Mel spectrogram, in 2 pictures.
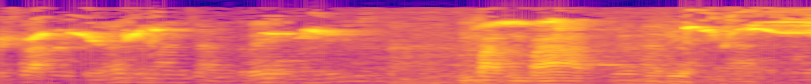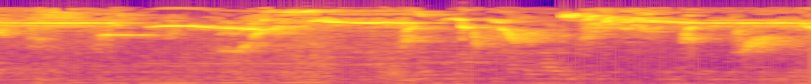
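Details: Black Oriental magpie-robin (kacer hitam), a kept bird in full song: bursts of sharp high whistles and chattering notes, then long clear sliding whistles, with people talking softly underneath.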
